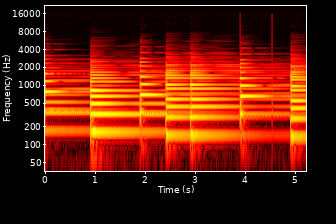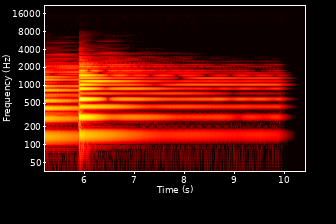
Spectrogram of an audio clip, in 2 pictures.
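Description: Piano-like keyboard playback of a two-voice counterpoint exercise in D minor, a cantus firmus with the inverted counterpoint line below it in the bass. New notes are struck roughly once a second, then the final chord is held for about four seconds, fading, and cuts off at the end.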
